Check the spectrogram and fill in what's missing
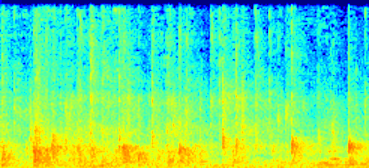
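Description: An audience at an Akkinepally family get-together claps to honour family members, with scattered, moderately loud handclaps running briefly beneath a voice addressing the gathering.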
